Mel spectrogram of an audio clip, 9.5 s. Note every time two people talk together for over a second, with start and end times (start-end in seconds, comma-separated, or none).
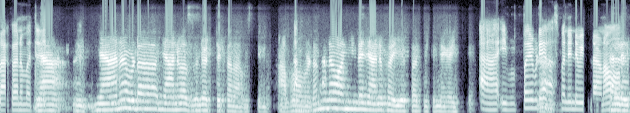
none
